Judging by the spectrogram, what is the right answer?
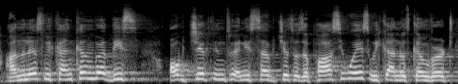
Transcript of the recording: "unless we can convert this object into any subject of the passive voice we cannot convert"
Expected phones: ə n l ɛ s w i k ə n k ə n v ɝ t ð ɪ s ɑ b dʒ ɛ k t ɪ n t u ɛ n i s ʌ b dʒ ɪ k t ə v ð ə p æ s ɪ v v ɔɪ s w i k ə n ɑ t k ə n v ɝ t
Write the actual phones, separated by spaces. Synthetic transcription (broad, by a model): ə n l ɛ s w i k ə n k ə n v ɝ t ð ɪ s ɑ b dʒ ɛ k t ɪ n t u ɛ n i s ʌ b dʒ ɪ k t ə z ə p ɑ s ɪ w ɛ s w i k ə n ɑ t k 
